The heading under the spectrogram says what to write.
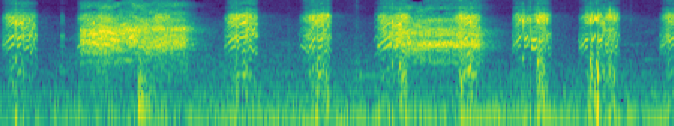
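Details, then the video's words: Oriental magpie-robin, male and female in breeding condition, played as a lure for wild birds; long grating, churring bursts alternate with shorter scratchy notes, with no clear whistles. "SUARA PIKAT BURUNG KACER TERBARU/SUARA KACER BIRAHI"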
